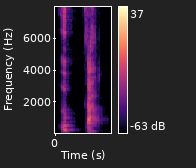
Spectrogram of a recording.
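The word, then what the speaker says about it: 읊다: 읍다. 리을이 탈락하고 이 뭐지 이거는? 피읍이 음절 말에서 발음이 안 되니까 비읍으로 바뀐 거. 요거는 음절의 끝소리 규칙. 적용해서 최종적으로 읍다라고 발음이 되는 겁니다.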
